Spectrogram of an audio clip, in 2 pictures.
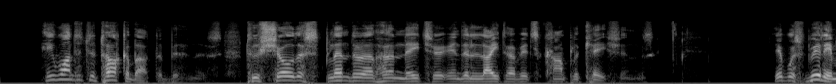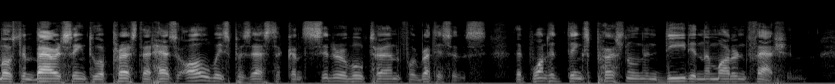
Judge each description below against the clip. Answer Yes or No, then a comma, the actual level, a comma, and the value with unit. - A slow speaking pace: No, average, 165 wpm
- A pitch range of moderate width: Yes, average, 3.2 semitones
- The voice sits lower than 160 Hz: Yes, medium, 140 Hz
